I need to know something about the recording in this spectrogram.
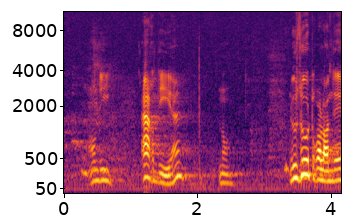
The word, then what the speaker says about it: Hardy: On ne prononce pas le H en français. On dit Hardy, hein? Non. Nous autres Hollandais, nous le peuvent très bien. Nous disons Hardy.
